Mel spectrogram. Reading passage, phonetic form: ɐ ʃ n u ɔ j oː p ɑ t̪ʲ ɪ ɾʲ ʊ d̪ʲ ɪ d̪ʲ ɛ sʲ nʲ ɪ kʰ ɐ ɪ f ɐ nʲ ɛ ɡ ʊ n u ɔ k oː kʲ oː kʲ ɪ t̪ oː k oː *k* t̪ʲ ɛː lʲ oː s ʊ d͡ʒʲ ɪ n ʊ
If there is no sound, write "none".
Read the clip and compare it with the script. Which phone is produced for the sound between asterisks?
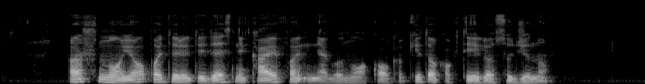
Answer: k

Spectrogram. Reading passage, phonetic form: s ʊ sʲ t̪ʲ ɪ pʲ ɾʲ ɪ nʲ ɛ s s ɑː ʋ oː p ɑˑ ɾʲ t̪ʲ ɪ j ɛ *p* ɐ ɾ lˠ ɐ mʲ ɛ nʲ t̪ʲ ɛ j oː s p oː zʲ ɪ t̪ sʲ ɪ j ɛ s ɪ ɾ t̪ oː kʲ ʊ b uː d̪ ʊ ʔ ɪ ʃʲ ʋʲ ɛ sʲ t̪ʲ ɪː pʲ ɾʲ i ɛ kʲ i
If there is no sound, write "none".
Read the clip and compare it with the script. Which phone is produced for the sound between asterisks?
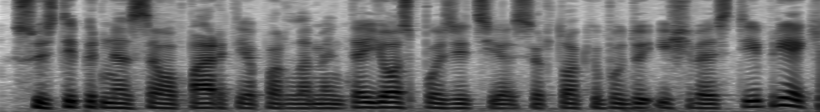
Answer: p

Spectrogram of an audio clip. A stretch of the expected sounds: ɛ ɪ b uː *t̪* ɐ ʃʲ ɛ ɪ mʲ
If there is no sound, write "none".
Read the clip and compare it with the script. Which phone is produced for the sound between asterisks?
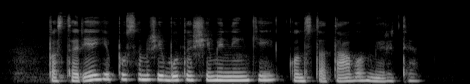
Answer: t̪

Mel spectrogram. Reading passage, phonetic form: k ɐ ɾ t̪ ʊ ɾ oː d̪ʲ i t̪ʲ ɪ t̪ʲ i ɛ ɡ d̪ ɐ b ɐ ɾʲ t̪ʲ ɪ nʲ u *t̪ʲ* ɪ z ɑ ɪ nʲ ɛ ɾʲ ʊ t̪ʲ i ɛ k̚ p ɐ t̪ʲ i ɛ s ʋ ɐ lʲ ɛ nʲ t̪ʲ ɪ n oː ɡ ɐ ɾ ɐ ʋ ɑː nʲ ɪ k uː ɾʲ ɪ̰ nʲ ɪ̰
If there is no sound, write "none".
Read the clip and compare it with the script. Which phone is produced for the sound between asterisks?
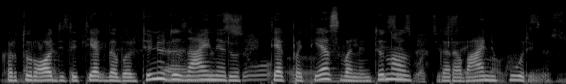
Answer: d̪ʲ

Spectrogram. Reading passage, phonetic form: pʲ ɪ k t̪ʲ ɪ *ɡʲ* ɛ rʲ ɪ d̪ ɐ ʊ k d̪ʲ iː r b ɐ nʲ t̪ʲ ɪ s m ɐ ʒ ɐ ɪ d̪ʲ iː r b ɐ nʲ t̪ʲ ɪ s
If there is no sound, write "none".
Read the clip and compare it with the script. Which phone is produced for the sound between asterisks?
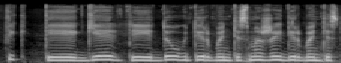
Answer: ɡʲ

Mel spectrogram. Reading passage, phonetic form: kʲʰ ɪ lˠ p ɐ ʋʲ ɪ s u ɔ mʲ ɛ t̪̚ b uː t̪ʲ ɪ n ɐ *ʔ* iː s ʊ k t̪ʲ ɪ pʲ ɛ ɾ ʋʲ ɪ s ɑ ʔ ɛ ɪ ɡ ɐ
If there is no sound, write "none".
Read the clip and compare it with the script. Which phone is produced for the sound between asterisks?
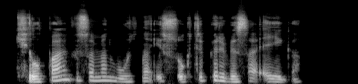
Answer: ʔ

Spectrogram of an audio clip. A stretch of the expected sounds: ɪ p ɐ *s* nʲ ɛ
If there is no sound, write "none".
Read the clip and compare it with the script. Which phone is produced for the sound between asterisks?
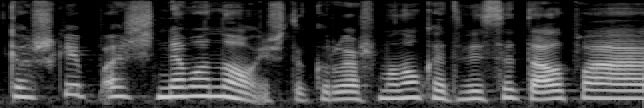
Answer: ʃ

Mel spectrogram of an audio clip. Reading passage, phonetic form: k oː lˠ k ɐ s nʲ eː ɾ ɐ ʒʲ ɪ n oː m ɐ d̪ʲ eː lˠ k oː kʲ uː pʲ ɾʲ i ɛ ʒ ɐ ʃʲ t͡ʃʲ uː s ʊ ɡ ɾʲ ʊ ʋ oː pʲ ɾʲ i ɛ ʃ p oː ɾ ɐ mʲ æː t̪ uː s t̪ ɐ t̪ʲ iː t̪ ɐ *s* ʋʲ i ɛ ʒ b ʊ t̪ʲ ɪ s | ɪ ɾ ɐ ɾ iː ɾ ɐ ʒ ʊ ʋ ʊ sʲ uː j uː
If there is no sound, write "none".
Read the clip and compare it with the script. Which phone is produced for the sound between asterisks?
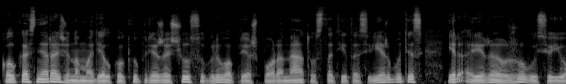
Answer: s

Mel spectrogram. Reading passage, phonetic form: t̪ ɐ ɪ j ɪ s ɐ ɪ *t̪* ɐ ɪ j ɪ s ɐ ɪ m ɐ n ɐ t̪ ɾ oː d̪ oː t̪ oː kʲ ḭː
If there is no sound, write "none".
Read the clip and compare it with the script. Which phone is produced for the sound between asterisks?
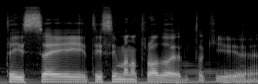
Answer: t̪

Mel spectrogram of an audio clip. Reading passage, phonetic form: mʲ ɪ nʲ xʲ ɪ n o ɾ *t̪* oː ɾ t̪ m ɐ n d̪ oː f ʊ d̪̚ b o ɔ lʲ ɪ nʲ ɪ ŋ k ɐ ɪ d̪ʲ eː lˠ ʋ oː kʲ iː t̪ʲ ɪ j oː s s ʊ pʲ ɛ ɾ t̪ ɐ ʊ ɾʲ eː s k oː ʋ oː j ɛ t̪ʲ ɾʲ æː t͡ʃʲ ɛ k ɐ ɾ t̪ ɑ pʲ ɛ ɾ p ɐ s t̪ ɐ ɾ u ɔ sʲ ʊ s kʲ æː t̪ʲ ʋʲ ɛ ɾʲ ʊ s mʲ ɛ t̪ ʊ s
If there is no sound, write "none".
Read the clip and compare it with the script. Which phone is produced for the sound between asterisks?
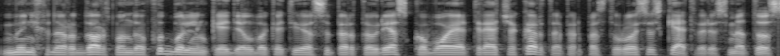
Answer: d̪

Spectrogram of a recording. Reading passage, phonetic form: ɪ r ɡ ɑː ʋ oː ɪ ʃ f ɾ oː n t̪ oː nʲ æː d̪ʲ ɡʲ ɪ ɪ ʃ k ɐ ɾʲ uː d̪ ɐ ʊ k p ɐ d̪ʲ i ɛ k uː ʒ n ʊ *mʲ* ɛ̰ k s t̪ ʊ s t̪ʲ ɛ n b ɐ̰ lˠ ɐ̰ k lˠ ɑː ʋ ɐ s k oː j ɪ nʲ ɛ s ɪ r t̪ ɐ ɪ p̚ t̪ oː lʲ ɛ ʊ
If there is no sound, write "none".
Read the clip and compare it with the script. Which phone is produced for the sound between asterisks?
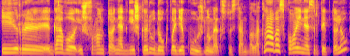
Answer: mʲ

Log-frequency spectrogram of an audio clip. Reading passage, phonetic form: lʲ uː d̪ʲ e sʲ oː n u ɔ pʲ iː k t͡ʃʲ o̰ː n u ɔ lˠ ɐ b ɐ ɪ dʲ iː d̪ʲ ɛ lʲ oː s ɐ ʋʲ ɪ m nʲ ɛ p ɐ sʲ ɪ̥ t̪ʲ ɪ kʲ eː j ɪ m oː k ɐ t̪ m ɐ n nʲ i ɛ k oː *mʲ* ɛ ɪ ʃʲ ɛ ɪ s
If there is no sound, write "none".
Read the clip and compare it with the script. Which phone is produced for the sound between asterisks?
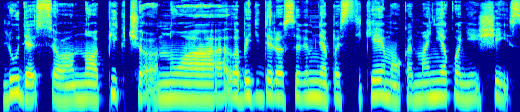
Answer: nʲ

